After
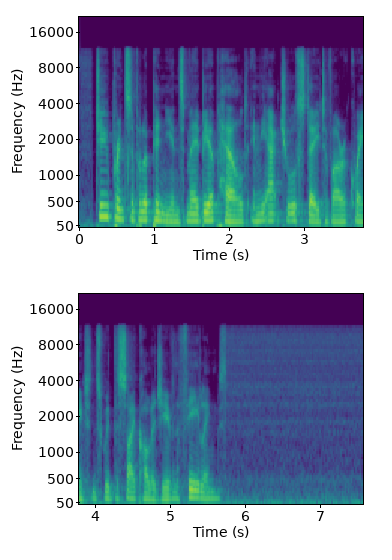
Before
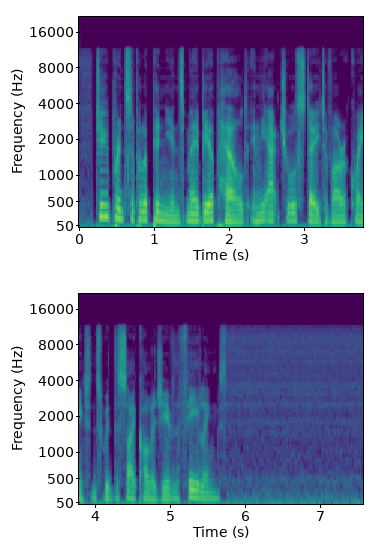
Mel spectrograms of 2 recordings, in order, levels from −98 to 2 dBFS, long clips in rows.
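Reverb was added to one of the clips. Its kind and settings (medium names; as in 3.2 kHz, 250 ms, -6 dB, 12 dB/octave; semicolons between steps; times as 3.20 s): FDN reverb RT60 0.43 s, low-frequency decay 1.6×, high-frequency decay 0.75×, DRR 18 dB; trim +2 dB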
